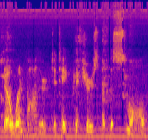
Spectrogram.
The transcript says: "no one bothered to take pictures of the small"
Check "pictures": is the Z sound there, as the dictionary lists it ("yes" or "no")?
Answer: yes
